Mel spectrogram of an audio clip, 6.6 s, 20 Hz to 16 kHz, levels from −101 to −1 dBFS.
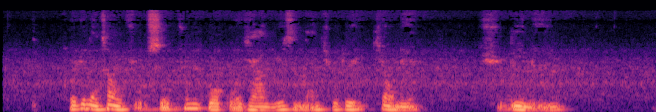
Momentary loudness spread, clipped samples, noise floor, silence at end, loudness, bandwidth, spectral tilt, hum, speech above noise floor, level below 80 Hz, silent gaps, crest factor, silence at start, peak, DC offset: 12 LU; under 0.1%; -53 dBFS; 0.9 s; -26 LUFS; 11.5 kHz; -7 dB/octave; none; 29 dB; -54 dBFS; none; 16 dB; 0.35 s; -10 dBFS; under 0.1%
